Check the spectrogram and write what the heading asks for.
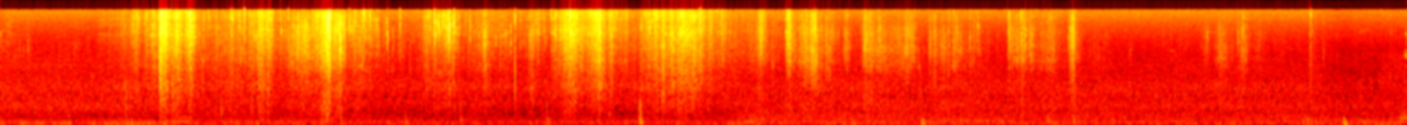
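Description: Irregular rustling and crunching of dry leaf litter, like footsteps and movement through dead leaves and brush. It is busiest in the first half and thins out to a quiet background toward the end.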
